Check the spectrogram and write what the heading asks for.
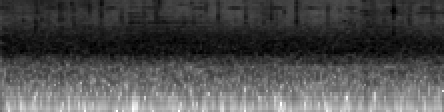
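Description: A Canada goose pecks feed off wooden boardwalk planks, with light taps, over a steady background hiss.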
